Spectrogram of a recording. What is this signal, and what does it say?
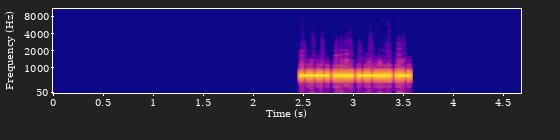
Morse code, heard as a keyed tone, about 52 wpm, 700 Hz. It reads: OH7A
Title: DXCC-100 Call Signs - 4 Characters - Repeated 3x - 50wpm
